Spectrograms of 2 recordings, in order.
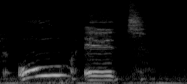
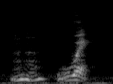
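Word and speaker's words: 외: So with O, it's we. We. Be careful, it's not oi. This is O, this is E, but it's not pronounced as oi. It's we. And this U and E, it's ui quickly, so we.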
